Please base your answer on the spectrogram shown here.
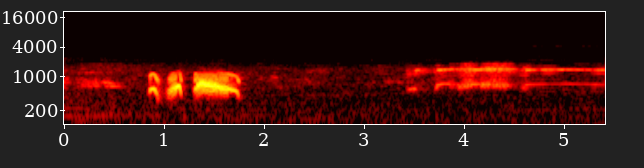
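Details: Spotted dove coo used to stimulate breeding: two brief mellow notes, then a drawn-out falling coo. A softer drawn-out call with steady tones, like a distant rooster crow, follows a second later.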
